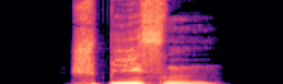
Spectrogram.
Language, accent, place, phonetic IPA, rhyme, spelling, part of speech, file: German, Germany, Berlin, [ˈʃpiːsn̩], -iːsn̩, Spießen, noun, De-Spießen.ogg
- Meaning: dative plural of Spieß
